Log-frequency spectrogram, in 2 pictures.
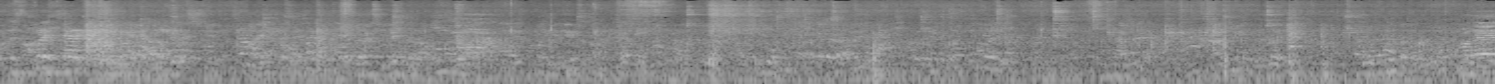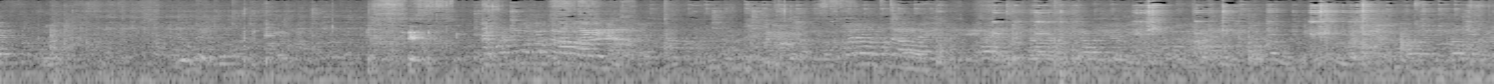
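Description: Many voices of men and women chatter in the background of a busy room.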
